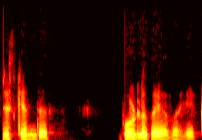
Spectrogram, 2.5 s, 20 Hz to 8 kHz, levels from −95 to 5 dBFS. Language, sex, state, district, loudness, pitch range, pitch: Marwari, male, Rajasthan, Nagaur, -17 LUFS, 120-130 Hz, 125 Hz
